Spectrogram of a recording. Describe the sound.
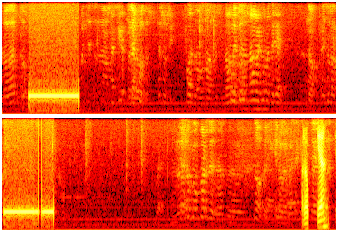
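A telephone ringing tone while placing a call to a cable company in Peru: two steady, mid-pitched one-second tones about six seconds apart, with faint talk between them and a short crackle near the end.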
